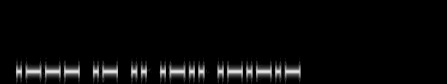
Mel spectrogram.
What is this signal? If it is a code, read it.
Morse code, heard as a keyed tone, about 25 wpm, 600 Hz. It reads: JAIL.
